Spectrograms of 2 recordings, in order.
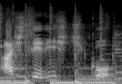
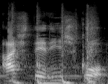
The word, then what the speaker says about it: asterisco: Observe que eu não falei a palavra asterístico, eu falei a palavra asterisco, que muitas vezes as pessoas também pronunciam errado, né?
